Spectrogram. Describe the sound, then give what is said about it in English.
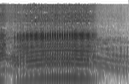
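A chainsaw engine revs loudly at a steady high whine for about a second, then cuts off abruptly, leaving quiet background. “And my week, as well as this podcast, as you know, is sponsored by Steel Power Equipment, maker of the world's finest chainsaws.”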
